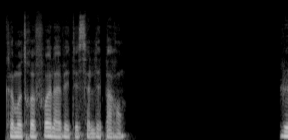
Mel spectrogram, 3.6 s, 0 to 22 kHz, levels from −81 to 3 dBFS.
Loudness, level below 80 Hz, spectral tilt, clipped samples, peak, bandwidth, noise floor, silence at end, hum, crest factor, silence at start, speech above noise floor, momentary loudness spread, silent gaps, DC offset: -27 LUFS; -52 dBFS; -7 dB/octave; under 0.1%; -12 dBFS; 14.5 kHz; under -90 dBFS; 0 s; none; 16 dB; 0.05 s; over 65 dB; 9 LU; none; under 0.1%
